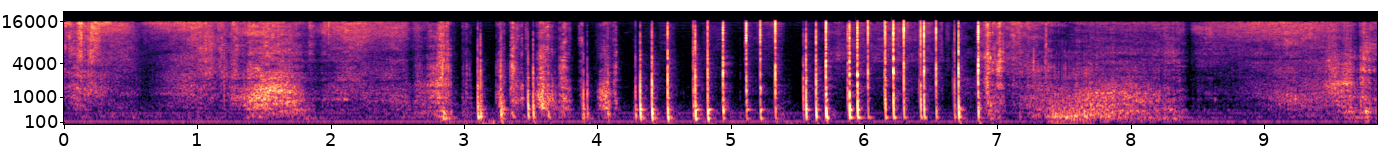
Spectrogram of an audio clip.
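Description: Fingertips and long nails scratch and rub the cream paper endpaper inside the cover of a red hardcover book lying open on a bed. Soft, swelling rubbing sounds open and close the clip, with a quick run of crisp, sharp scratches in the middle over a faint steady low hum.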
